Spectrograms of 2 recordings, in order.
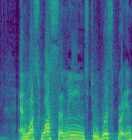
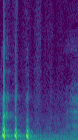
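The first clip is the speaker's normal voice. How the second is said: breathless high giggle; giddy high laugh; 6 dB quieter than usual. Acted. Dazzled buyer picturing the car, high breathless giggle. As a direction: giggle like a smitten customer.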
